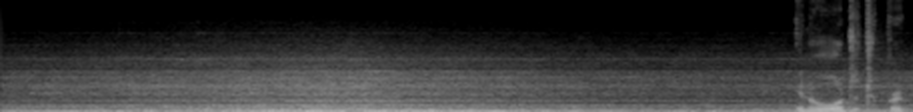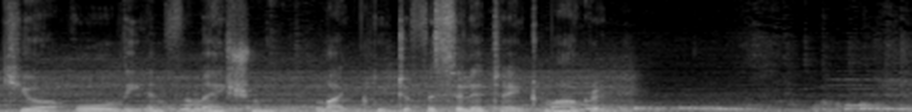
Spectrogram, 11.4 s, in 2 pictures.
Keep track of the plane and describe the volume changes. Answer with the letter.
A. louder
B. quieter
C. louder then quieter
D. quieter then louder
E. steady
B.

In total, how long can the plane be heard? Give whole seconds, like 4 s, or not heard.
10 s.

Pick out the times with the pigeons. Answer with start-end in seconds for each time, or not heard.
6.5-11.3.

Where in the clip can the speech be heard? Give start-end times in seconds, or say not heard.
5.0-9.5.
